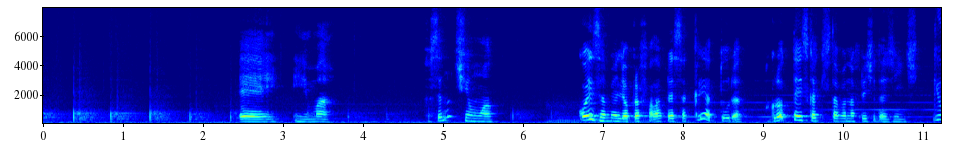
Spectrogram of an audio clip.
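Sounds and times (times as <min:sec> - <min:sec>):
footsteps walking away down an open corridor: 0:00.0 - 0:06.6
low constant hum: 0:00.0 - 0:11.2
speech: 0:02.4 - 0:03.7, 0:04.8 - 0:05.7, 0:06.7 - 0:11.2.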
